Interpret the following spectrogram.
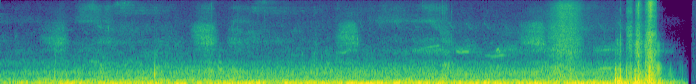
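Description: Wind rumbling on the microphone outdoors, with a few short, scattered bird calls above it. A quick burst of knocks and handling noise on the camera comes near the end.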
